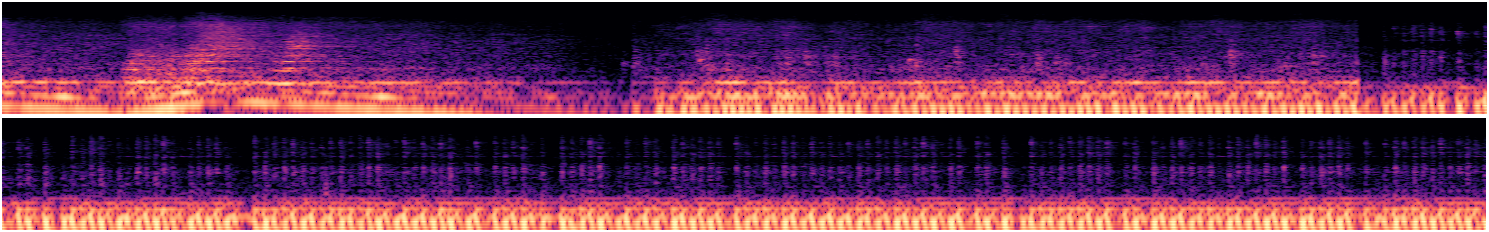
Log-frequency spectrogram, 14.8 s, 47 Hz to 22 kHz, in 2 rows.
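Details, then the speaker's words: Nissan 240SX after PDM and switch panel install, started with the MAF ('math') unplugged because it only popped and banged with it plugged in: revs up, then a lumpy, chuffing, tractor-like idle; owner suspects the unplugged sensor, not confirmed. "So yeah, I'm not sure why it kind of sounds like a tractor right now. I'm sure it has something to do with the math being unplugged."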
